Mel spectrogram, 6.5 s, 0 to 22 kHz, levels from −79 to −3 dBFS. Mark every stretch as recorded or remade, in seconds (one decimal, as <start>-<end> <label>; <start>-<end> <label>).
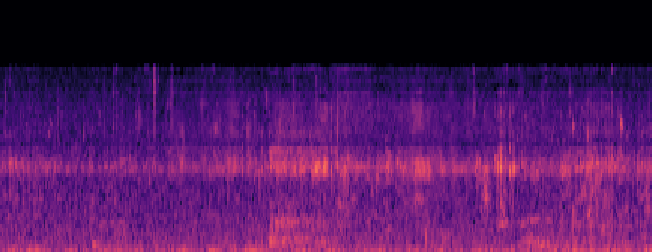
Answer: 0.0-1.7 recorded; 1.7-2.4 remade; 2.4-4.0 recorded; 4.0-4.7 remade; 4.7-6.5 recorded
